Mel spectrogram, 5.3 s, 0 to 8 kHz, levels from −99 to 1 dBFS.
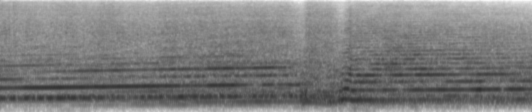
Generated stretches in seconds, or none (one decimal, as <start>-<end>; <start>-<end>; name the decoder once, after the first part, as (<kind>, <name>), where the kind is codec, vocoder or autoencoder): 2.8-4.8 (codec, DAC)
